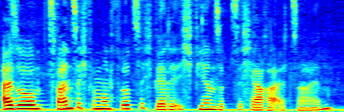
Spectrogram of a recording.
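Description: A woman's voice: fairly high pitch, animated, normal speed, noisy background. Teasing woman in her forties. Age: 40s. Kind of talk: staged performance talk.

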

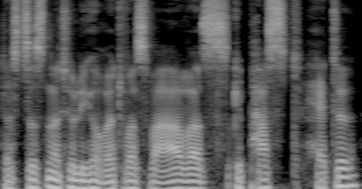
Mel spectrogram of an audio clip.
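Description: A man's voice: sits low, fairly even intonation, normal speed, no echo. A man from Germany, raised bilingual in German and Japanese, talking in detail and casually as a chef in an interview.

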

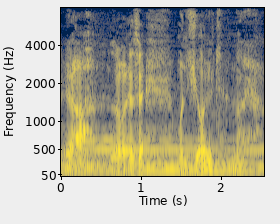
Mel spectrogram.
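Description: An actor playing a shady, chummy wheeler-dealer in a radio drama, with folksy know-it-all patter. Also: male voice, sits low, unhurried. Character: shady, chummy wheeler-dealer man full of sly advice. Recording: loud music behind the voice.

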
